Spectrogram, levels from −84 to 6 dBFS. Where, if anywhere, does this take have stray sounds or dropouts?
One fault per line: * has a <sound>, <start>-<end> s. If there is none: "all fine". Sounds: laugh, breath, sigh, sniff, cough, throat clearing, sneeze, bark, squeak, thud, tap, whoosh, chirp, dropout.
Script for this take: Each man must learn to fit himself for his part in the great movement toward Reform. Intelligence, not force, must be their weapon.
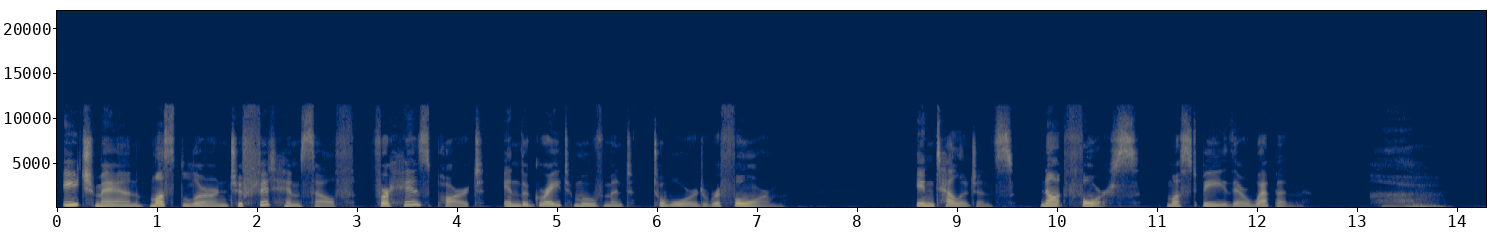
* has a sigh, 13.1-14.0 s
